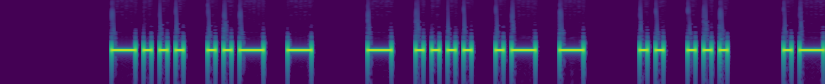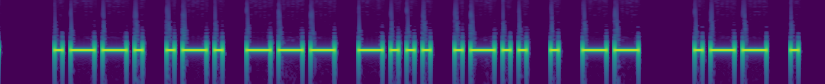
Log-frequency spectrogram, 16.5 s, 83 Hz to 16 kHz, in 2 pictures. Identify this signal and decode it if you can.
Morse code, heard as a keyed tone, about 15 wpm, 700 Hz. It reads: BUT THAT IS A PROBLEM WE
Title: Sentences from Top 1000 Words - Review Part 6 - 15wpm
